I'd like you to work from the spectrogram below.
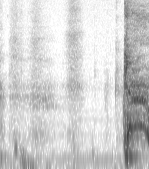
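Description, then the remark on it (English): After a quiet stretch with faint throaty murmurs, one loud, harsh cough bursts out near the end and rasps on briefly. “Cough, cough.”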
